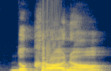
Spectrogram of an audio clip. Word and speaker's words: ദുക്റോനോ: സുറിയാനി ഭാഷയിൽ പറയുന്ന പേര് ദുഖരോനോ എന്നുള്ളതാണ് ഈ വാക്കിന്റെ കിഴക്കൻ സുറിയാനി ഉച്ചാരണ രൂപം ദുഖാന എന്നാണ് ആ വാക്ക് ലോപിച്ചാണ് ജൂലൈ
